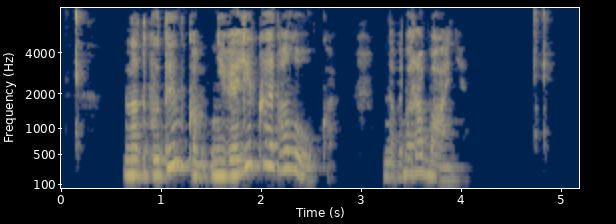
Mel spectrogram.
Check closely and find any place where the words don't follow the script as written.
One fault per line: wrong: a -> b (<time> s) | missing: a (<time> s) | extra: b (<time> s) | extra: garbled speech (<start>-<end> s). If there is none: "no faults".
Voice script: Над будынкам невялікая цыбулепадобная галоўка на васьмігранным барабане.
missing: цыбулепадобная (2.1 s)
missing: васьмігранным (3.4 s)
